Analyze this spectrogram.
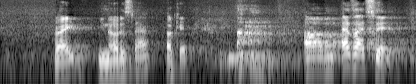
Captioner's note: coughs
